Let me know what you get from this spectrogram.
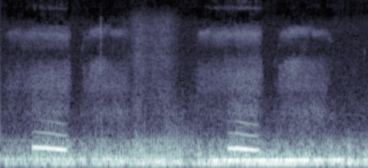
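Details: A female cat named Shanti snores while asleep, each breath a soft low rasp, two carrying a short squeaky whistle, with a constant low background hum.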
